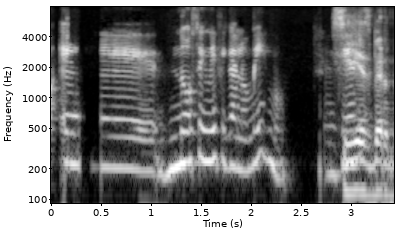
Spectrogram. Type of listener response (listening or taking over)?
taking over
